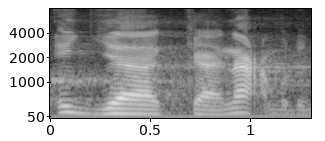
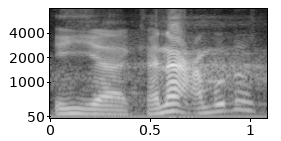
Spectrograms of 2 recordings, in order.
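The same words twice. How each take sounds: First: The doubled 'y' is held fully and evenly. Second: The doubled 'y' is rushed and clipped short. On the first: The speaker calls it right. "kena baca dengan betul-betul" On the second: The speaker calls it wrong. "jangan terlalu cepat ... tak boleh"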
